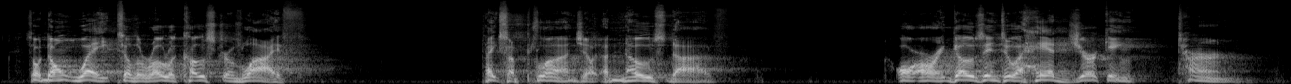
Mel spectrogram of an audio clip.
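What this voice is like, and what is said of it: Strained, troubled voice. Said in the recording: “sorry about my voice ... I've got a cough drop in my mouth”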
